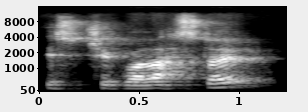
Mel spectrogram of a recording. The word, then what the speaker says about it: Ischigualasto: Ischigualasto is how you pronounce the name of this provincial park, and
